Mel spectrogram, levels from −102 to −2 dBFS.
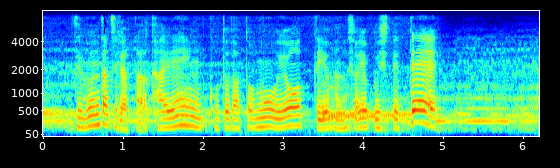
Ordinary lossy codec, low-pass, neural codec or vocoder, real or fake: AAC, 48 kbps; 7.2 kHz; codec, 16 kHz, 16 kbps, FunCodec, trained on Chinese and English, 50 frames a second; fake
